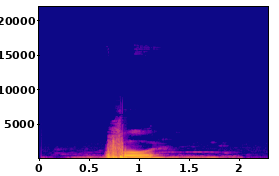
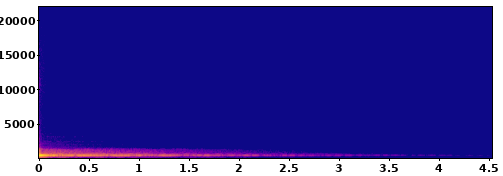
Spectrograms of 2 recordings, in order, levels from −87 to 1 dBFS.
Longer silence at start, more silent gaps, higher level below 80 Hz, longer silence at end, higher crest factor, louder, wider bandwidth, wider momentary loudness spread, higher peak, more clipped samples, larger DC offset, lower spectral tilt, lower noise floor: first, 0.65 s vs 0 s; neither; first, -46 dBFS vs under -90 dBFS; second, 0.5 s vs 3.15 s; second, 18 dB vs 24 dB; first, -16 LUFS vs -24 LUFS; first, 5.6 kHz vs 1.6 kHz; about the same, 25 LU vs 24 LU; about the same, -2 dBFS vs 0 dBFS; neither; neither; first, -11 dB/octave vs -7.5 dB/octave; second, -50 dBFS vs -85 dBFS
